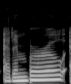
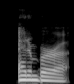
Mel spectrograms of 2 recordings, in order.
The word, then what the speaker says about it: Edinburgh: You know, I saw that it took you to, and I still pronounce it wrong. I think Edinburgh. Yeah. – Edinburgh. Okay. I always walk the line of pronouncing it wrong,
